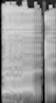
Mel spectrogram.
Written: should

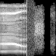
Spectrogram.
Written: ask

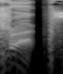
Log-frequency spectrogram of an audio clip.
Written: trucks

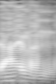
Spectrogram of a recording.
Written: diamond

